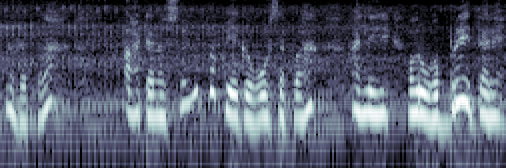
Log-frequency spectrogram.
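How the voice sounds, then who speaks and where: A woman's voice: fairly high pitch, animated, moderate pace, noisy background, close to an everyday voice. An actress playing a frightened old grandmother in a radio drama, pleading and wailing over her dying husband. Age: older. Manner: trembling, pleading, breaks into wailing.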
